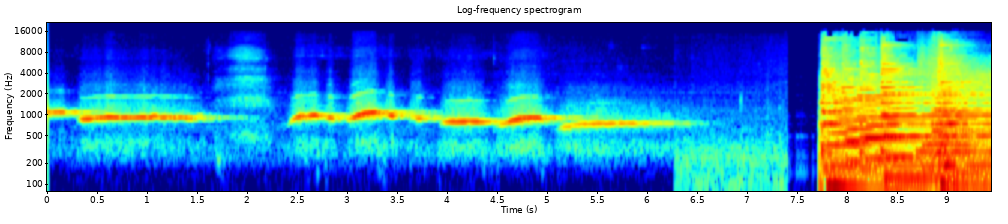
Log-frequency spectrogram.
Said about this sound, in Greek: Σφυρίζοντας μέχρι τους τίτλους των ειδήσεων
